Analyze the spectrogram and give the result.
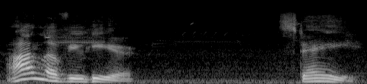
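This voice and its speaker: An actor playing a cultured, affectionate lover and pianist in an audio drama, wry, teasing and poetic. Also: male voice, medium pitch, huge pitch swings, extremely slow, slightly rough, exaggerated voice. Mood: wistful, pleading.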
